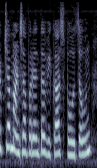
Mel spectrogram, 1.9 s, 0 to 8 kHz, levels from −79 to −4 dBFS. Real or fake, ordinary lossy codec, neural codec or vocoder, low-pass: real; none; none; none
